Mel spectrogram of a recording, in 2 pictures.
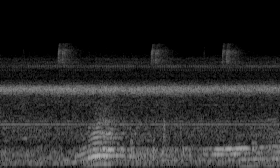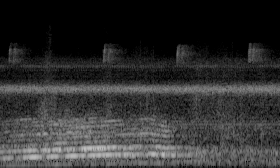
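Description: An osprey gives a series of shrill, whistling calls close by.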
